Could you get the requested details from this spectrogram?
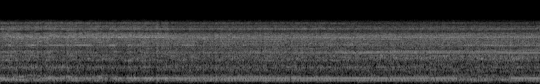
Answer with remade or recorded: recorded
